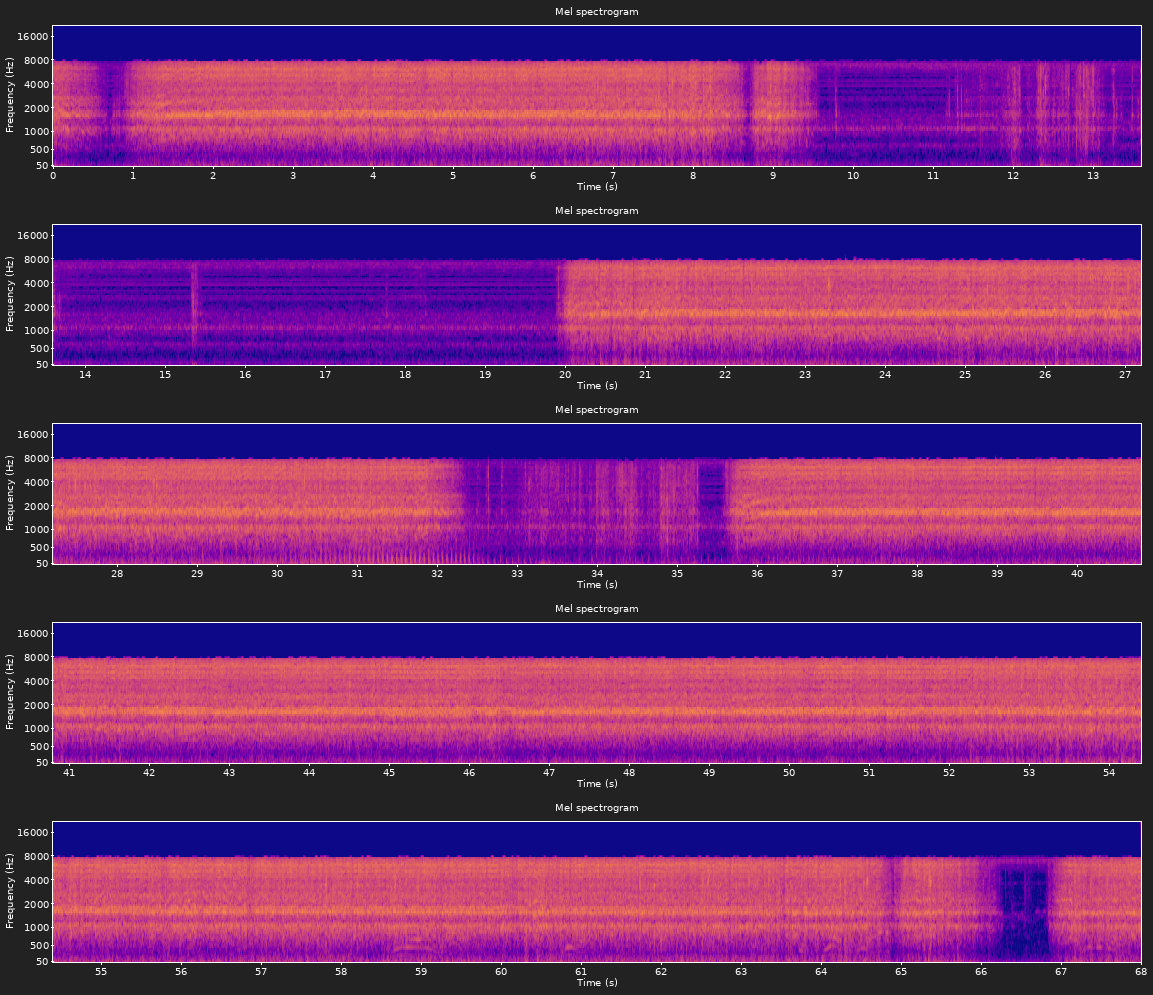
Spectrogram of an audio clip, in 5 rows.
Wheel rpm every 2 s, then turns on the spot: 110, 230, 230, 210, 60, 10, 0, 0, 0, 40, 220, 220, 230, 210, 210, 160, 20, 80, 230, 230, 220, 230, 220, 220, 230, 230, 230, 230, 230, 230, 230, 230, 140, 70.
10-12 32-34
